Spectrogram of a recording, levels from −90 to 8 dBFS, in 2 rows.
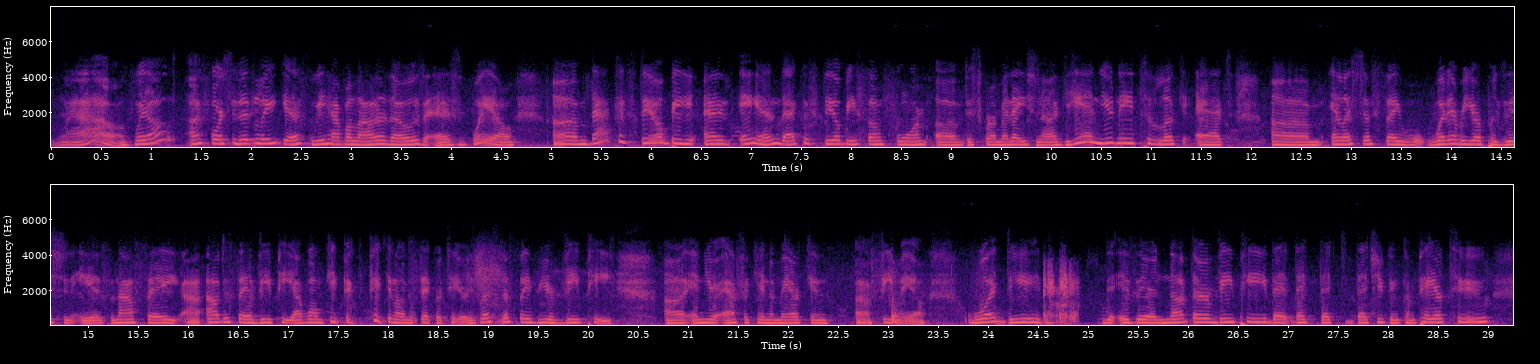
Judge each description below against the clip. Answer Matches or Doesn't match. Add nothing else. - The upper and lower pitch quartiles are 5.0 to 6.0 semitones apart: Doesn't match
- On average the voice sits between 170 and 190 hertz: Matches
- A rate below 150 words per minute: Doesn't match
